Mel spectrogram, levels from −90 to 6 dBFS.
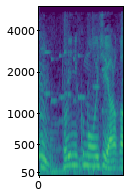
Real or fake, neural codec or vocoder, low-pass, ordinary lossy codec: real; none; 5.4 kHz; none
